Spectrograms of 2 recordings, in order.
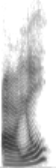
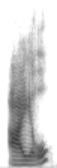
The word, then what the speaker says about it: aisle: one when we say aisle okay I'll so sometimes did this what makes English hard to study right so it's spelled like this but the pronunciation is different when we say aisle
